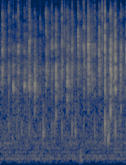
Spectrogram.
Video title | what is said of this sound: Fixing a scratch/chip on Storm Mix | if you shake them up, you can hear the ball bearing in there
